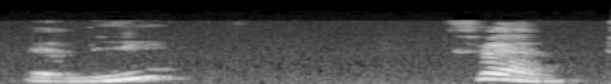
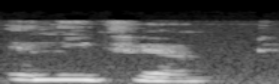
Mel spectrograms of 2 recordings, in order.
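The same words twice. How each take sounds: First: এলিফ্যান্ট very slow, each sound clear; এলিফ্যান্ট drawn out, the f sound held clearly; slow model pronunciation. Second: Said in the usual way. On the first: Shown as a demonstration. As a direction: stretch out এলিফ্যান্ট so the f is heard. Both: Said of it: "এলিফ্যান্ট যখন উচ্চারণ করতেছি".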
